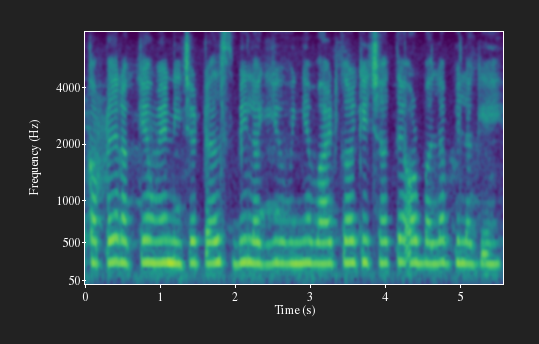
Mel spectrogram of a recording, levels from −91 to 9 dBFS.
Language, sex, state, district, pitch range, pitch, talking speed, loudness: Hindi, female, Uttar Pradesh, Lucknow, 250-265 Hz, 260 Hz, 215 wpm, -13 LUFS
